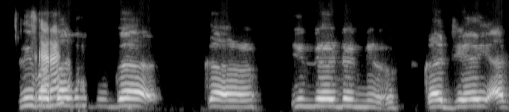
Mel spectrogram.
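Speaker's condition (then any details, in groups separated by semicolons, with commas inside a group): Cerebral palsy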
